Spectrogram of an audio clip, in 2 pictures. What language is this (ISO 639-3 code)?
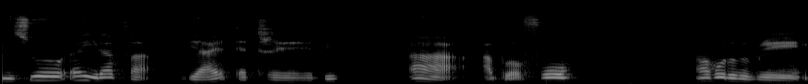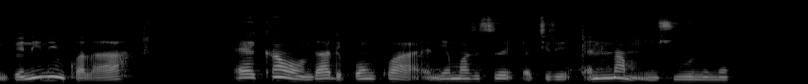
aka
